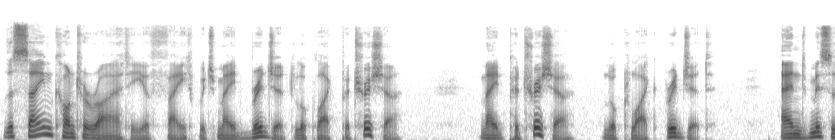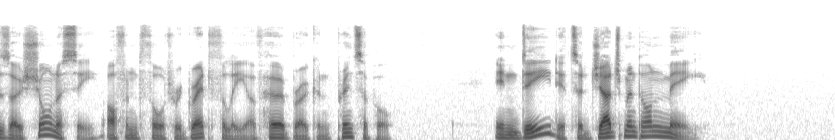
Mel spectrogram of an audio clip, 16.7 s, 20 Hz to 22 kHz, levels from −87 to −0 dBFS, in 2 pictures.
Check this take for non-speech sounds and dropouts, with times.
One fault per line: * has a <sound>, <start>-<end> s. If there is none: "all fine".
all fine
